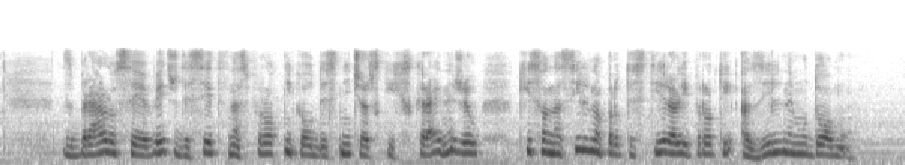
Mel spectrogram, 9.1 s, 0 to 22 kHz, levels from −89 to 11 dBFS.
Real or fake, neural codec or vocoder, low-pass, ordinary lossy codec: real; none; 7.2 kHz; none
